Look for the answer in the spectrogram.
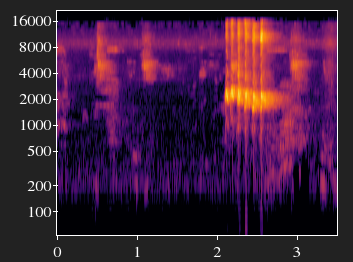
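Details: Yellow-vented bulbul giving a call meant to prompt a kept bird to answer and start calling: one short, loud, bubbling chatter of rapid pulses, slightly falling, over about a second, amid faint high ticking sounds.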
